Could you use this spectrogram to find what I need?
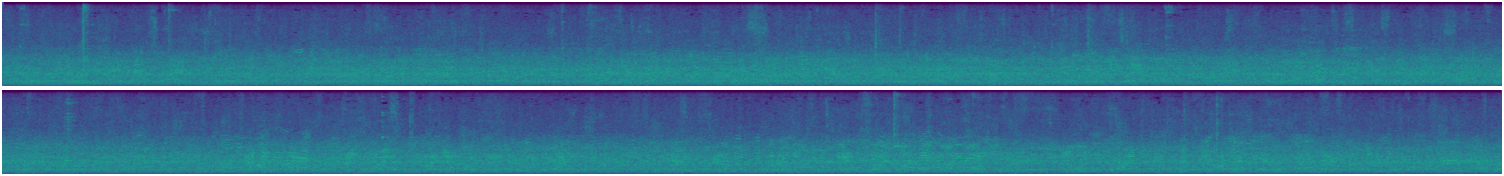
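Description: A large crowd of men and women chatters loudly in a big echoing hall.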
